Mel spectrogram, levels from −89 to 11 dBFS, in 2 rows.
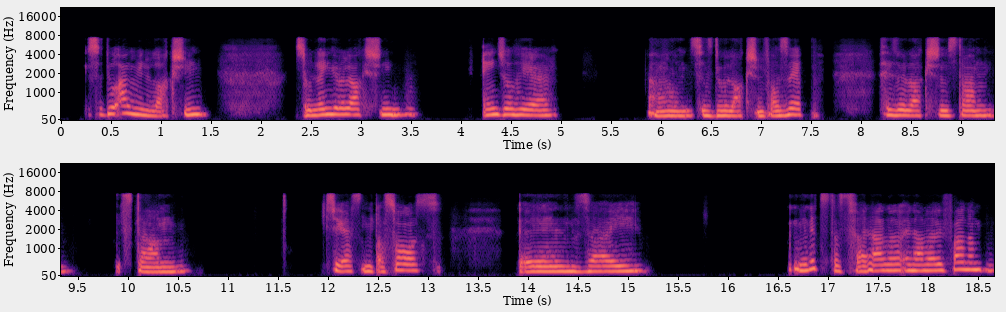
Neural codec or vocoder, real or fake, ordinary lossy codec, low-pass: codec, 16 kHz, 2 kbps, FreqCodec, smaller model; fake; none; 7.2 kHz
